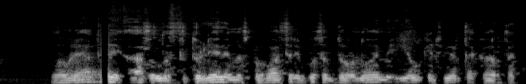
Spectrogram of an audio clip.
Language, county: Lithuanian, Klaipėda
